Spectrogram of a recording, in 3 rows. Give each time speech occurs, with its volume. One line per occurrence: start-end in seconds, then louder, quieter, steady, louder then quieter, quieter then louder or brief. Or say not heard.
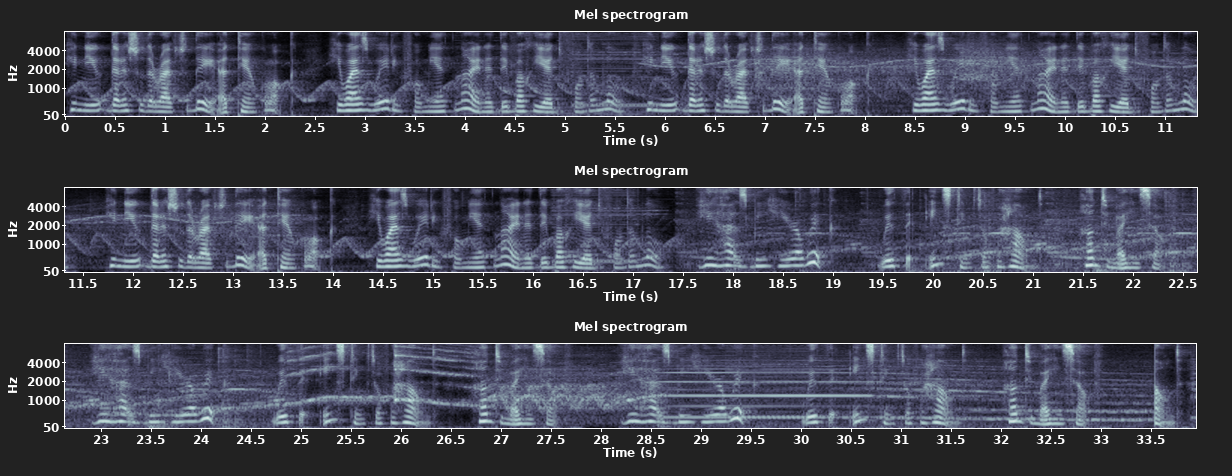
0.0-33.9 steady.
